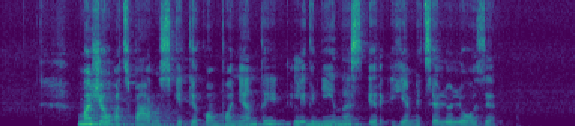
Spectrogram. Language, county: Lithuanian, Utena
